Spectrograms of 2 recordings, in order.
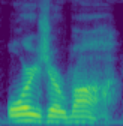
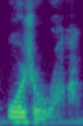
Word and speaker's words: Orgeron: So don't pronounce the N on Coach O. So Orgeron. So it's Orgeron. And Orgeron.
